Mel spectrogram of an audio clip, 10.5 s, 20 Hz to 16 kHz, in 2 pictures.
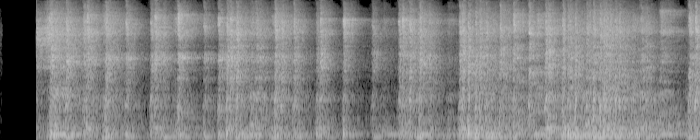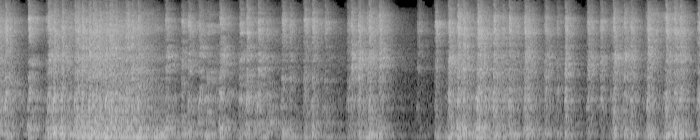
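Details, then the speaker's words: Truck called Old Mac, with a tuned engine: choppy, stumbling, surging rough running; O2 sensor was replaced on the tuner's advice and it ran perfectly, but it turned rough again hours later. Cause not confirmed. "Those don't sound right. All right, we've already I changed the O2 sensor earlier because I knew this weekend it wasn't working right."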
